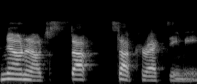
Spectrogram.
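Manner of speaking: mock angry child voice. Retelling the younger brother protesting the correction: imitating an angry child. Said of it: "he kinda got mad about that".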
